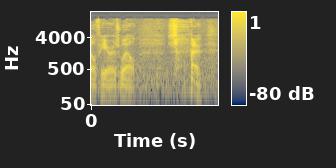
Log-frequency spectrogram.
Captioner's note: laughter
